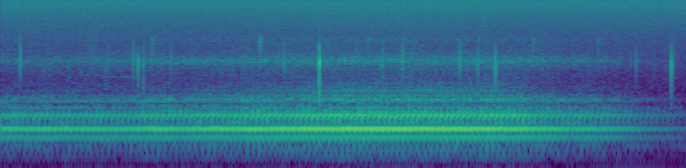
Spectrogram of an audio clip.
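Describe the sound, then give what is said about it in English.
A car accelerating away after the driver steps on the gas: a steady mid-pitched engine drone with a low rumble that swells slightly, then fades out over the last second. “And then he stepped on the gas and headed for the Rushville Center House.”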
